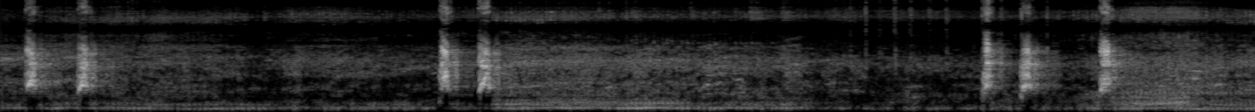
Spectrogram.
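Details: Puppy giving short sharp barks in pairs, spaced several seconds apart, with a steady high-pitched whine and low rumbling noise throughout.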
